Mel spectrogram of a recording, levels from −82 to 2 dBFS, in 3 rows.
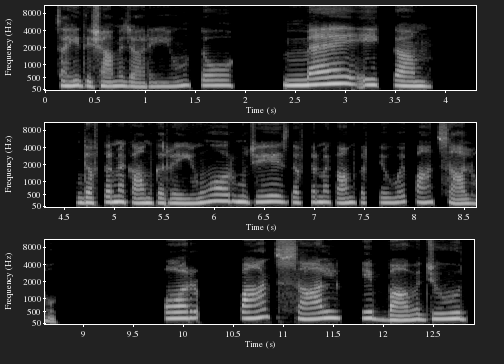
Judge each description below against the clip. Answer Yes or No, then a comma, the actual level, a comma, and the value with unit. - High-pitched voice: Yes, high, 200 Hz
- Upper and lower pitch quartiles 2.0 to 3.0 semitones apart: No, average, 3.5 semitones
